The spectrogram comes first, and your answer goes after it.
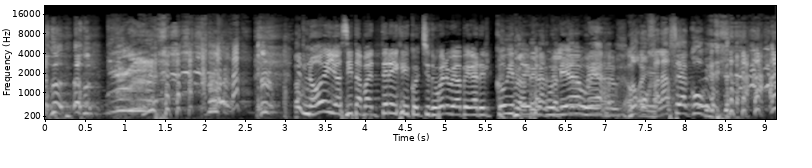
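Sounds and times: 
voice imitating a heavy gagging cough almost retching: 0.0s - 3.2s
laughter: 1.1s - 3.4s, 5.8s - 9.1s
speech: 3.3s - 9.1s.

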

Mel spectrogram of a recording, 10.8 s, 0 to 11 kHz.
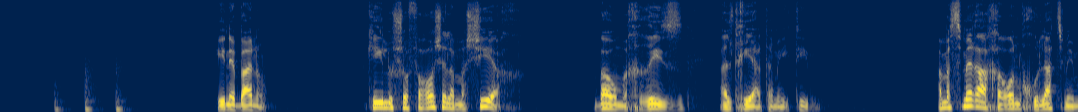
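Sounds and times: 
firm knocking on a door: 0.5s - 1.4s
speech: 2.2s - 2.7s, 3.7s - 5.2s, 5.9s - 8.3s, 9.4s - 10.7s.

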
